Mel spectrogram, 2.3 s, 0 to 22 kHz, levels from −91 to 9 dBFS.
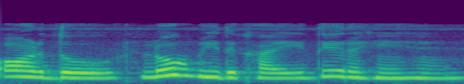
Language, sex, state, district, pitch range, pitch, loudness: Hindi, female, Jharkhand, Jamtara, 215-260 Hz, 225 Hz, -14 LUFS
